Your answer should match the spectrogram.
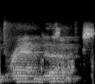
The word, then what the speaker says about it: Brandon: It's actually BARANDON, correct, Mr.? It's actually Brandon, right? Yes.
